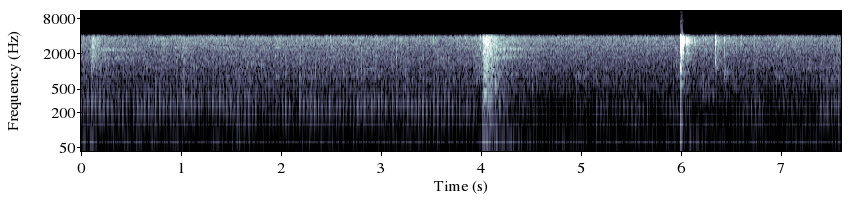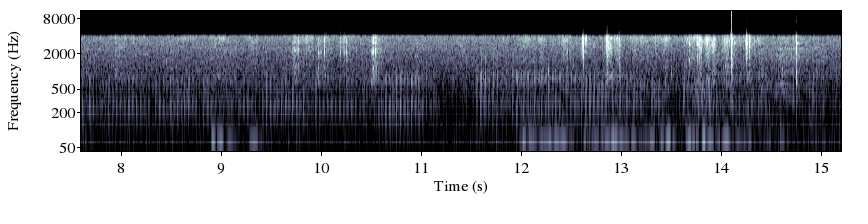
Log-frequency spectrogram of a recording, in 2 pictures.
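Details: A domestic cat purrs with a soft, low, rumbling pulse that runs continuously. Occasional faint clicks and small handling noises sit over the top, and the purr grows somewhat busier toward the end.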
